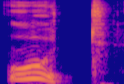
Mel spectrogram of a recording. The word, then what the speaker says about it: ut: língua francesa que preservaram a sílaba ut pronunciada UT.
